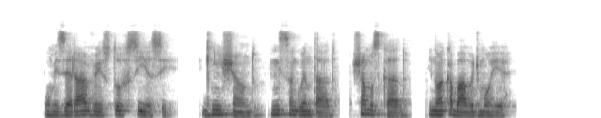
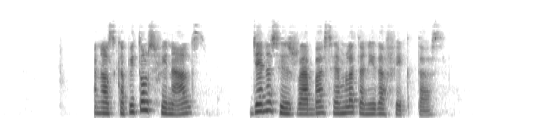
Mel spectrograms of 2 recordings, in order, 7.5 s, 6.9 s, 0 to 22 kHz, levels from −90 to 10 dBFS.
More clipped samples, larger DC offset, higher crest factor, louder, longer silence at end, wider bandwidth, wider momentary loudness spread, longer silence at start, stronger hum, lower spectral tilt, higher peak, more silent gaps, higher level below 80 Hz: neither; neither; about the same, 22 dB vs 22 dB; about the same, -23 LUFS vs -24 LUFS; second, 1.15 s vs 1.35 s; second, 7.6 kHz vs 9.8 kHz; second, 11 LU vs 15 LU; second, 0.55 s vs 1.2 s; neither; first, -6.5 dB/octave vs -4.5 dB/octave; about the same, -2 dBFS vs -4 dBFS; first, 2.22-2.49 s, 4.24-4.37 s, 5.14-5.32 s vs none; first, -62 dBFS vs -76 dBFS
